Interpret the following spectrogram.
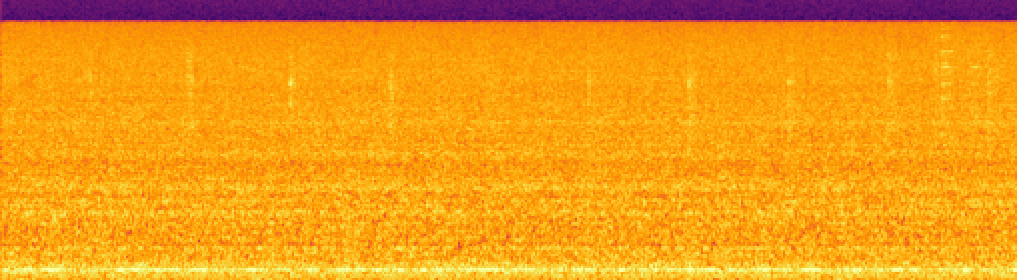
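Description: Steady low hum over an even background hiss.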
